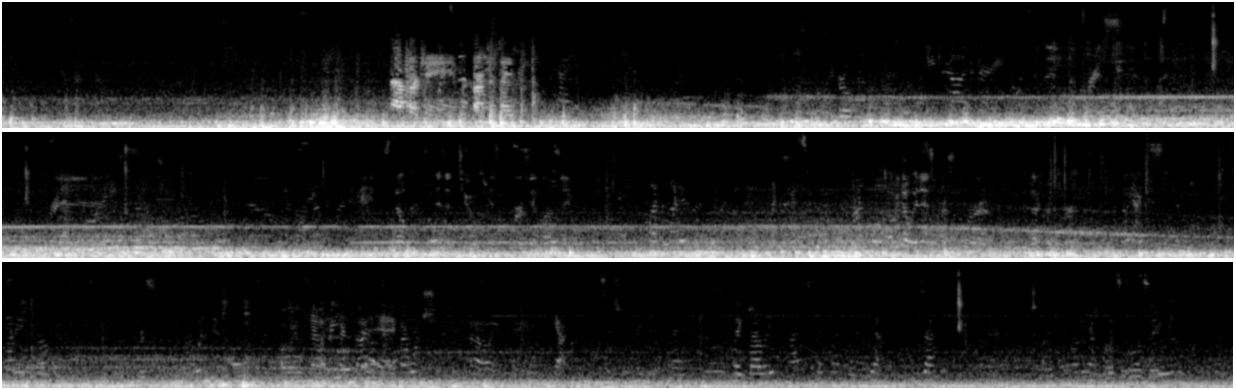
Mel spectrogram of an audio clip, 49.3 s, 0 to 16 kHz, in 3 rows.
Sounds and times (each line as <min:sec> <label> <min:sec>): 0:00.0 train sounds 0:49.2
0:00.0 conversation of the people around us 0:49.2
0:05.2 announcements 0:07.4
0:10.1 announcements 0:42.6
